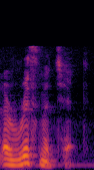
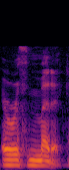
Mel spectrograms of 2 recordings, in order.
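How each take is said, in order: First: The stress is on the second syllable. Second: The stress is on the third syllable. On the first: It names the subject of calculation. The speaker calls it wrong. "not arithmetic" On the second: It names a type of sequence. The speaker calls it right. "Notice I said arithmetic"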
